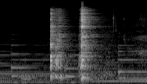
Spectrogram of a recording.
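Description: Two sharp metallic clanks of a pressure cooker lid being set and closed, close by, in an otherwise quiet kitchen.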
